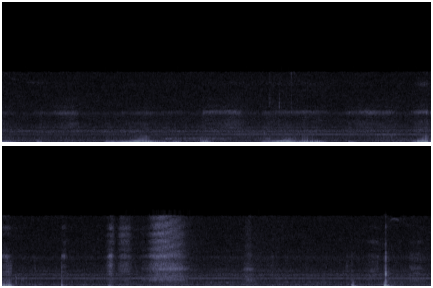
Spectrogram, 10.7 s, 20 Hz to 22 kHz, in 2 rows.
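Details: Three-month-old baby boy, born November 2018, snoring during sleep: a few soft, rumbling snores in a row, with faint room hum and small clicks.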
